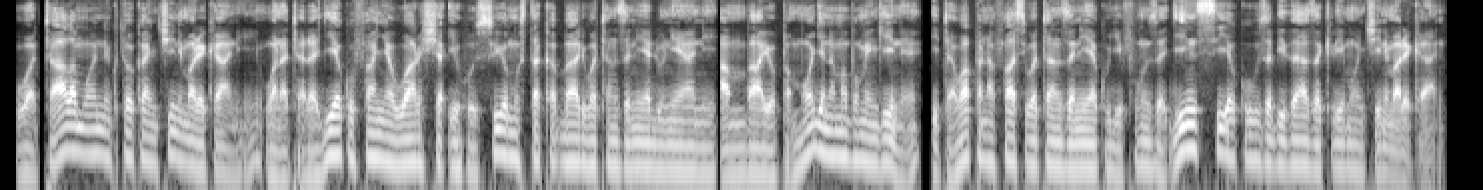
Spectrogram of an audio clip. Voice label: swahili commercial; English (African); United States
